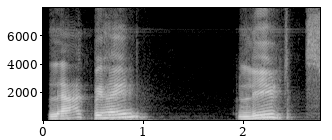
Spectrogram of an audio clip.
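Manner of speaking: slow, word by word so they can write; slow dictation. Shown as a demonstration. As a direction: spell out lag behind slowly for notes. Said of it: "రాసుకోండి". (నెమ్మదిగా dictation)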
